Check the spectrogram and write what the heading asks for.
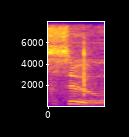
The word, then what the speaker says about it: Sue: My name is Sue. It rhymes with foo.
